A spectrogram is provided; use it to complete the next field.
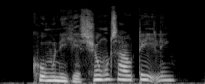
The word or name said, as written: kommunikationsafdeling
